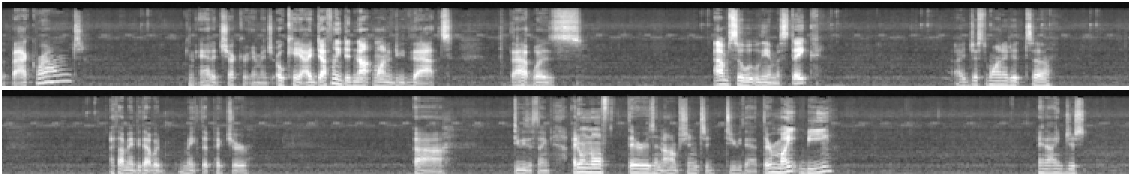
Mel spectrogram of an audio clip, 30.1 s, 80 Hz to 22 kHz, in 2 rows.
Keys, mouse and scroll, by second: 7.1 ctrl+z, 9.3-11.3 drag, 12.2-13.3 drag, 13.9-24.9 drag, 25.4-30.0 drag.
